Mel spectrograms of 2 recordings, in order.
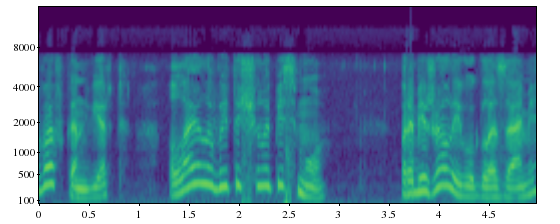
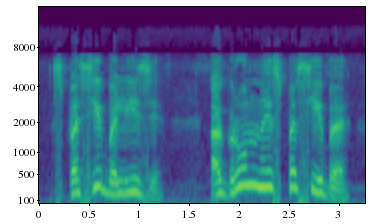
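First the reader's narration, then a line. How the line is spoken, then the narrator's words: Grumbled. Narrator (Russian): проворчала Лайла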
